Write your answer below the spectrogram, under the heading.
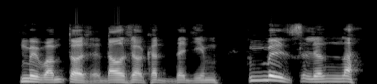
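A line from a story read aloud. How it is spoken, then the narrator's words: Sobbing through laughter. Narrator (Russian): прорыдал сквозь смех Бывалини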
